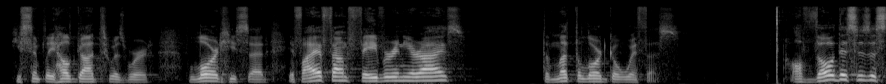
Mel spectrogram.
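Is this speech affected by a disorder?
No.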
